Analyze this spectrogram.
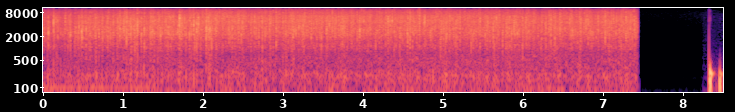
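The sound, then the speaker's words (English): A fire crackles in a dense, steady stream of snaps and pops at an even level, then stops abruptly into silence. “The fire fades out.”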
